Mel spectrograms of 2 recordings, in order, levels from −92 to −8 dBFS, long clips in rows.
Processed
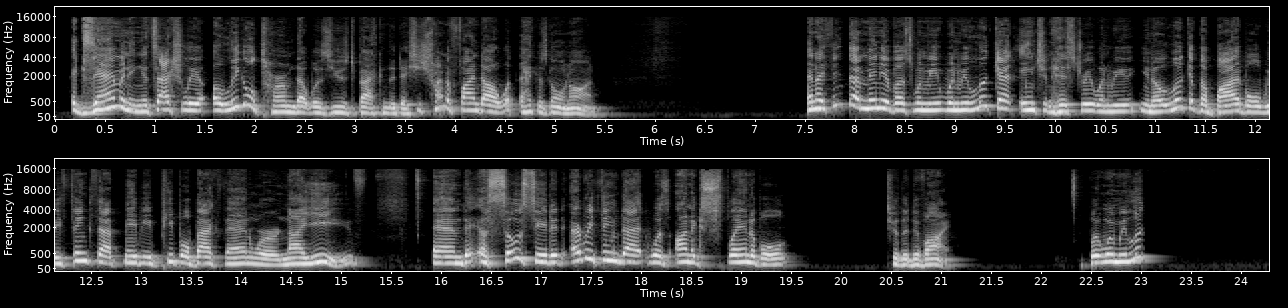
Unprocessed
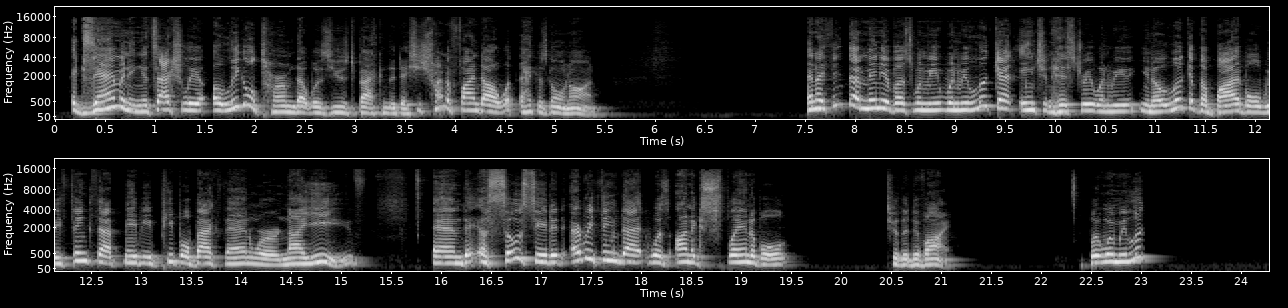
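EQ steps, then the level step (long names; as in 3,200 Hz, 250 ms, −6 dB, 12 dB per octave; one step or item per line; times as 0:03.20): parametric band 160 Hz +3.5 dB 2.3 octaves
high-shelf EQ 8,800 Hz +10.5 dB
0.0 dB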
